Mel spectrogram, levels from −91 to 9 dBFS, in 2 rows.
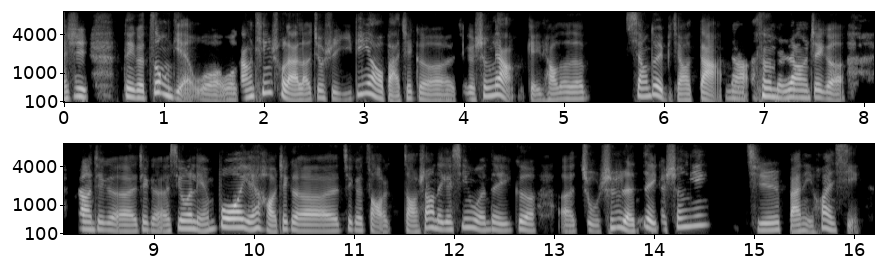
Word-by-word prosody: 还 - - +2
是 215 +3 +2 0.4
那 215 - +4
个 185 -1 +3
重 270 - +3
点， 195 - -1
我 135 -2 -2
我 145 0 -3
刚 180 +6 +2
听 315 +8 -2
出 - - -1
来 135 - +7
了， 140 0 +1
就 185 +5 -4
是 165 -2 -6
一 145 +2 -16
定 270 - -3
要 275 -9 +4
把 155 - +1
这 175 - -5
个 135 -5 -3
这 155 - -18
个 155 - -2
声 230 +6 0
量 255 -5 +5
给 - - -5
调 140 +1 -1
得 165 +2 -2 0.4
相 225 -1 -1
对 250 -2 +5
比 - - -13
较 140 -1 -1
大， 140 - +4
那 175 -2 -3 0.2
那 225 -2 +5
么 195 -3 0
让 190 0 +4
这 195 0 +1
个 165 -3 0 0.4
让 205 -2 +4
这 190 0 -3
个 155 -4 -1
这 190 - -4
个 160 -3 -4
新 215 +6 0
闻 210 - +4
联 175 +1 -3
播 245 0 +8
也 205 -2 +2
好， 170 -10 +1
这 200 +7 -4
个 160 -3 +1
这 165 - -7
个 175 -2 -3
早 165 - -3 0.2
早 145 - -1
上 235 +11 +1
的 205 - -1
一 - - -3
个 190 - 0
新 245 +5 -4
闻 185 -4 -2
的 190 -3 -3
一 170 0 -5
个， 175 -4 -1 0.2
呃， 150 - -5
主 150 -1 -8
持 230 +11 -4
人 160 -8 +3
的 - - +4
一 - - +1
个 190 +1 -12
声 255 +7 -3
音， 295 +2 -4 0.4
其 175 - -6
实 180 +1 0
把 150 +1 +2
你 155 -3 -7
唤 220 +4 0
醒。 175 - -11
180 Hz, 295 characters per minute, -24 LUFS, 155-215 Hz, 0.4 s, 播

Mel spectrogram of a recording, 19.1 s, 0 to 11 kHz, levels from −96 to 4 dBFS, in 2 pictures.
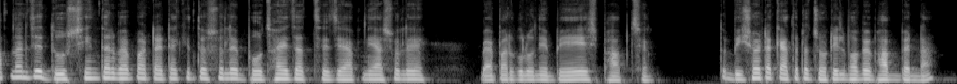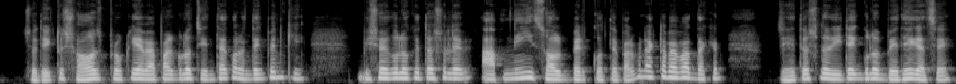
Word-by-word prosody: আপনার 195 -2 -1
যে 200 - +6
দুশ্চিন্তার 160 +4 +1
ব্যাপারটা 155 0 0
এটা 150 +2 -2
কিন্তু 160 0 -5
আসলে 155 +1 0 0.2
বোঝাই 135 +2 +2
যাচ্ছে 135 0 -1
যে 130 - +1
আপনি 130 +2 -7
আসলে, 135 +2 -2 0.7
ব্যাপার 120 +2 -1
গুলো 125 0 +1
নিয়ে 125 -2 0
বেশ 125 +1 +2 0.2
ভাবছেন। 110 0 -5 0.7
তো - - -7
বিষয়টাকে 160 +5 +1
এতটা 145 +3 -2
জটিলভাবে 135 +1 +2
ভাববেন 125 -1 +1
না। 115 - -1 0.6
যদি 110 - -2
একটু 130 - -5
সহজ 135 +4 +4
প্রক্রিয়ায় 145 +1 +2
ব্যাপারগুলো 140 +2 +1
চিন্তা 135 +2 -1
করেন 160 -5 +1
দেখবেন 150 +6 0
কি 155 -3 -7 0.7
বিষয়গুলো 165 +2 +2
কিন্তু 165 -1 -1
আসলে 160 0 -1 0.4
আপনিই 150 +6 -1
সলভ 135 -2 +4
বের 125 -1 +2
করতে 125 -1 -2
পারবেন। 120 - -2
একটা 195 - -2
ব্যাপার 185 0 +5
দেখেন 145 +2 -4 0.6
যেহেতু 115 +2 -2
আসলে 150 +2 -2
রিটেক 145 +2 +1
গুলো 155 0 +4
বেঁধে 135 +3 +4
গেছে, 125 -2 +1
140 Hz, 155 wpm, -26 LUFS, 125-155 Hz, 0.7 s, যে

